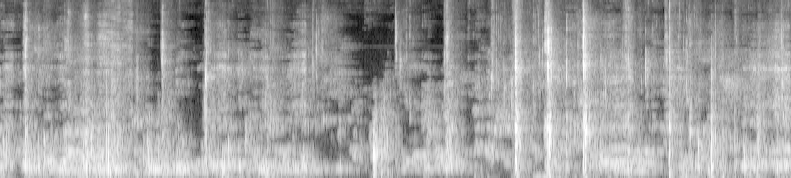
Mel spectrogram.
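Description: Close-miked wet chewing and lip-smacking of a mouthful of rice and curry eaten by hand, with many short wet clicks and squelches.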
